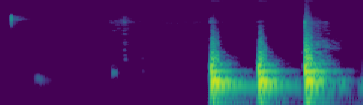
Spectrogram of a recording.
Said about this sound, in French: voici, je me tiens à la porte et je frappe. Si quelqu'un entend ma voix et ouvre la porte, j'entrerai chez lui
